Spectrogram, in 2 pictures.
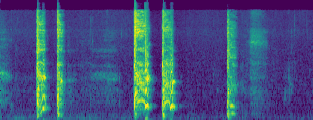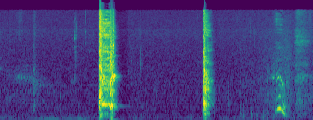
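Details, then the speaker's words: Young woman with a lingering cold; about seven sharp, dry-sounding coughs, some in quick pairs, separated by quiet pauses in a small room; an ordinary acute cough. "I almost just coughed into the bowl and made it go everywhere. I have a I still have a little cold right now."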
